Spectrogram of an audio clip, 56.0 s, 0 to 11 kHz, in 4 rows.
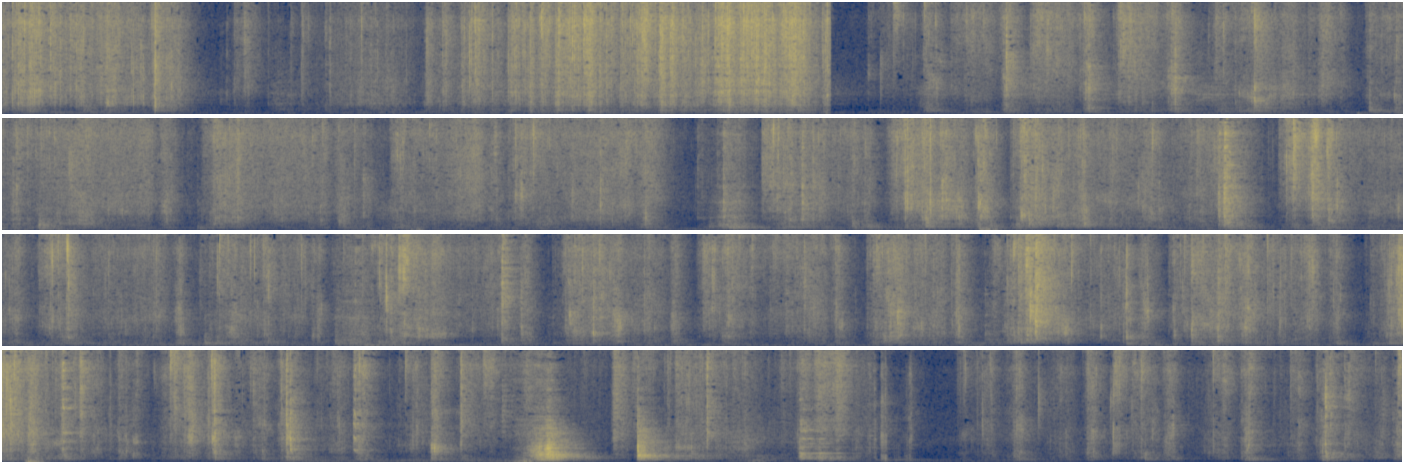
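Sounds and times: slime squelching: 0.0 - 56.0
foam beads crackling: 2.8 - 8.3.

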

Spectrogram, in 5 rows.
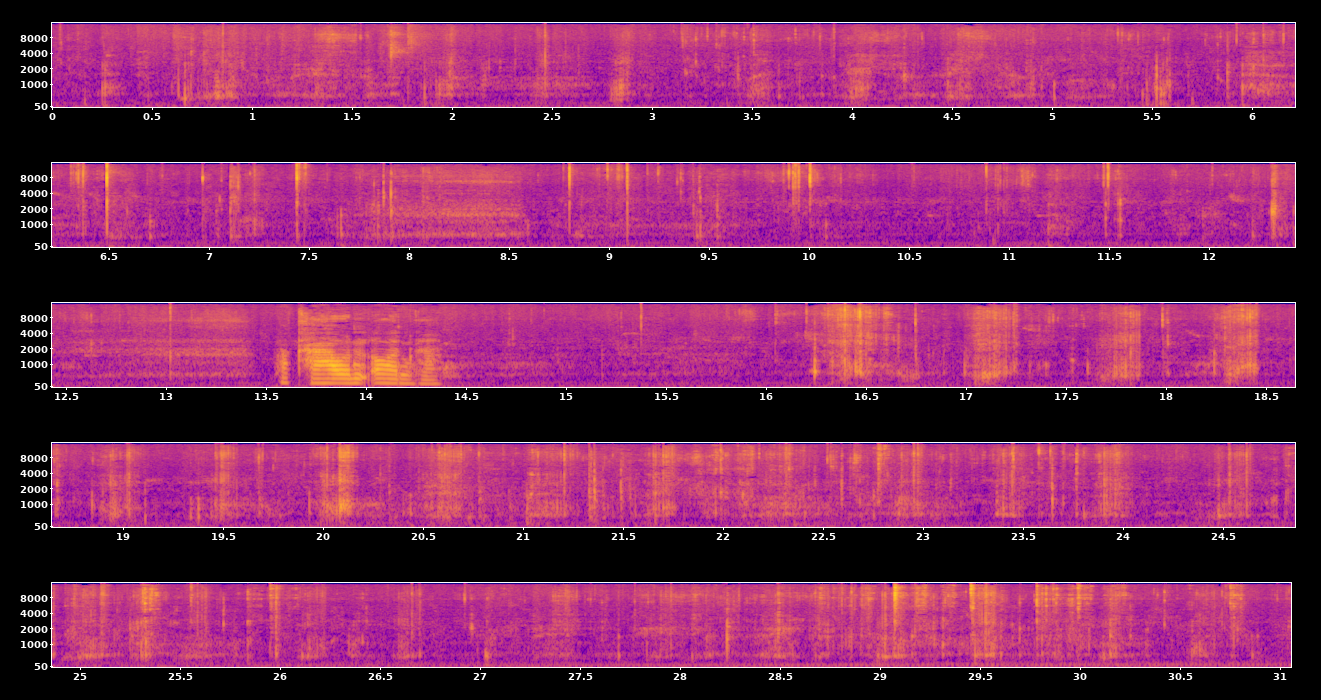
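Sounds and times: chewing and crunching: 0.0 - 31.0
metal cutlery clicking and scraping: 28.8 - 31.0.

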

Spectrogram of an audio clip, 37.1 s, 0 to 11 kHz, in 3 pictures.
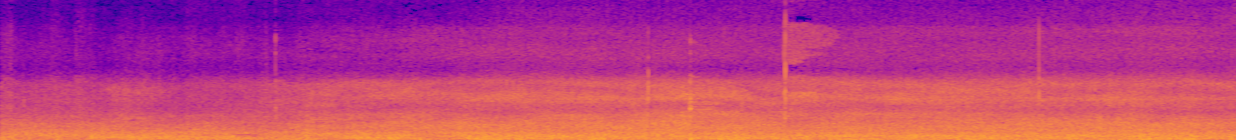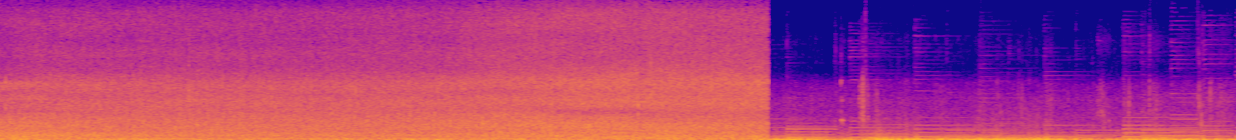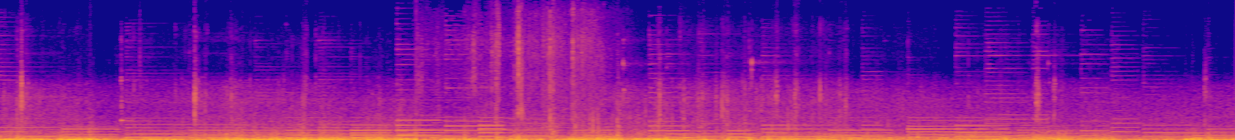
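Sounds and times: stream cascading over rocks: 0.0 - 20.1
wind buffeting microphone: 0.0 - 37.0.

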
